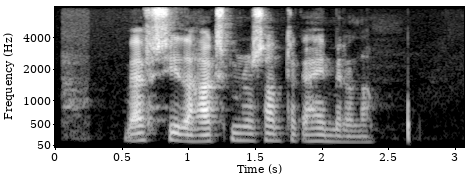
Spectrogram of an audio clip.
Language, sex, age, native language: Icelandic, male, 30-39, Icelandic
